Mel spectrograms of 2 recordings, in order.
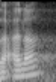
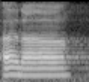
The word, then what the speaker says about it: أنا: أنا تحدثنا عنها في الدورات الماضية، ونذكر أن أنا في القرآن كله على رواية حفص عن عاصم ألفها محذوفة وصلا ثابتة وقفا، إذا وصلنا نقول أنا بشر، أنا بشر، يعني نقول نذكر ننطق فتحة النون وننتقل مباشرة إلى الكلمة التي بعدها، لكن إذا وقفنا نقول قل إنما أنا، أنا حركتين مدا طبيعية.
